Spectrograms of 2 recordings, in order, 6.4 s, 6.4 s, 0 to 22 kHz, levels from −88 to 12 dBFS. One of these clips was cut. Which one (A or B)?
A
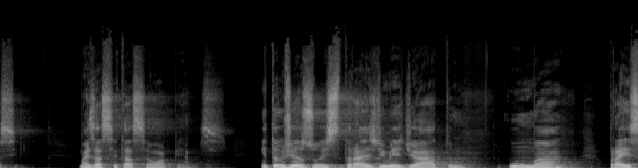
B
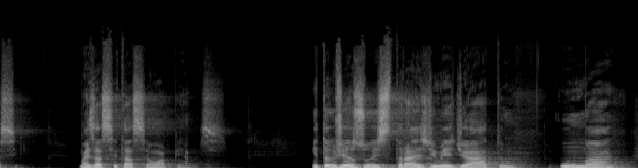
A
